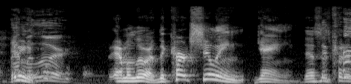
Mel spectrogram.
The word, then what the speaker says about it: Amalur: Kingdom of Alamar, I think how you pronounce that. But Amalur.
